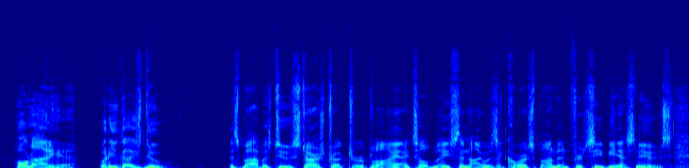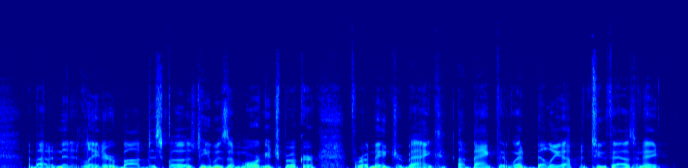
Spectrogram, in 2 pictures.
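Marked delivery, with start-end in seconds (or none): 0.1-1.7 put-on heavy New York accent. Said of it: "in that thick New York accent".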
